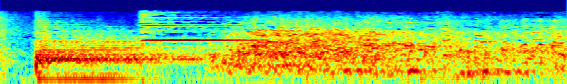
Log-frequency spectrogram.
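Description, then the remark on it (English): A sharp rifle shot cracks out, and a moment later a bright metallic ping rings off a floating mine, sustaining briefly over a steady wash of background noise and murmuring voices. “Lummy, one bell and all's dead dangerous. Are you sure you haven't got that bullet on a piece of elastic, Chief?”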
